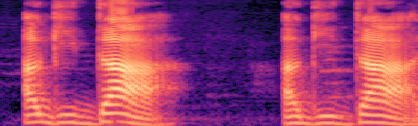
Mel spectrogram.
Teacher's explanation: Notice how quick the ah part is.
